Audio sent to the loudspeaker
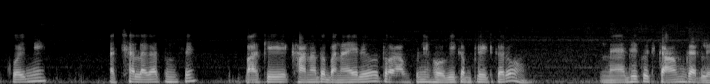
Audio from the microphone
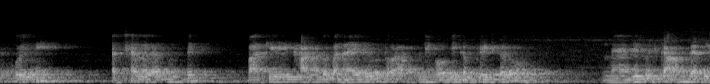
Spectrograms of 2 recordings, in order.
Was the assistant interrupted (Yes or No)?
No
